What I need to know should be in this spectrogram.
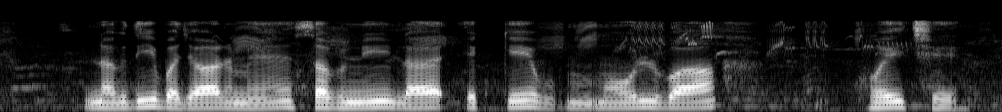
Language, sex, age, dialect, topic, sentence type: Magahi, female, 31-35, Western, banking, statement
